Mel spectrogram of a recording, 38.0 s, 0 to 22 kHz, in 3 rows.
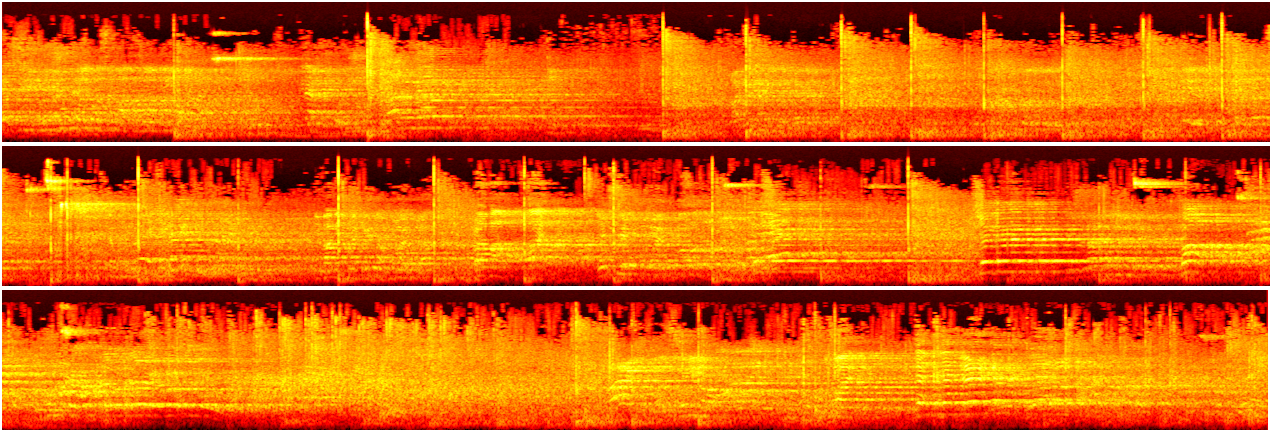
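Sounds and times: basketball bouncing on floor: 0:06.6 - 0:07.6, 0:08.4 - 0:10.0, 0:29.6 - 0:32.4.

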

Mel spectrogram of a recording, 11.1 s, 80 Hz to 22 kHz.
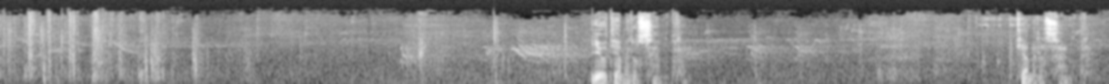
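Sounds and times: faint bird chirps: 0:00.2 - 0:11.0.

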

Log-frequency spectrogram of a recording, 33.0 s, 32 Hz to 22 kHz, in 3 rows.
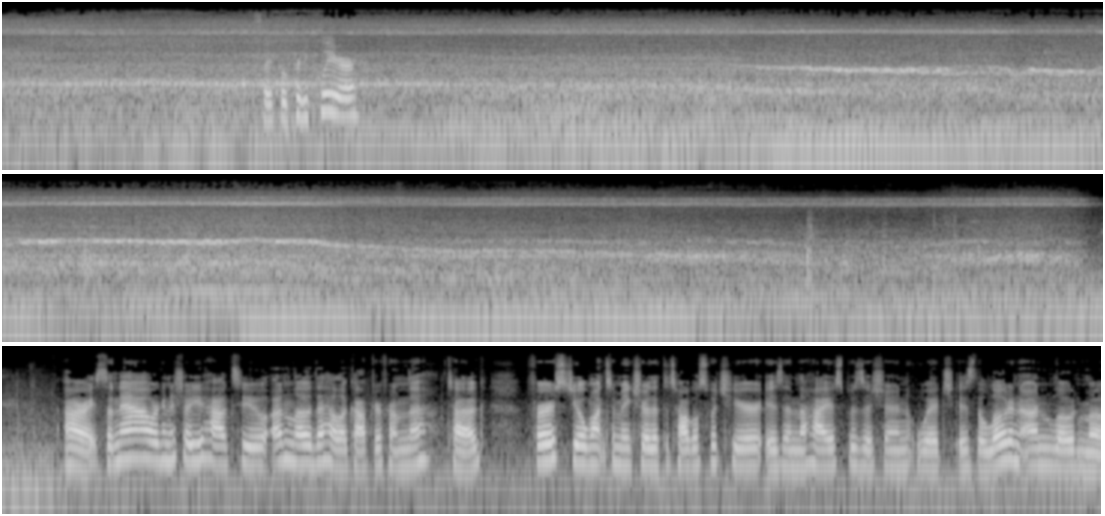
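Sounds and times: electric motor hum and whine: 0:00.0 - 0:22.7.

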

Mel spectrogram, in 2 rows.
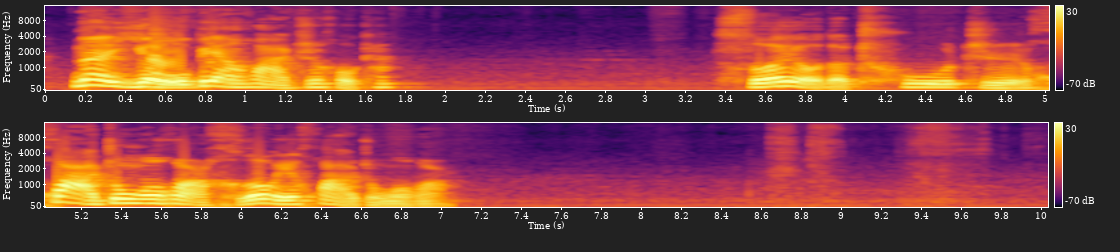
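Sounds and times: faint low hum: 0:00.0 - 0:10.0
ink brush on paper: 0:03.0 - 0:03.3, 0:08.6 - 0:10.0.

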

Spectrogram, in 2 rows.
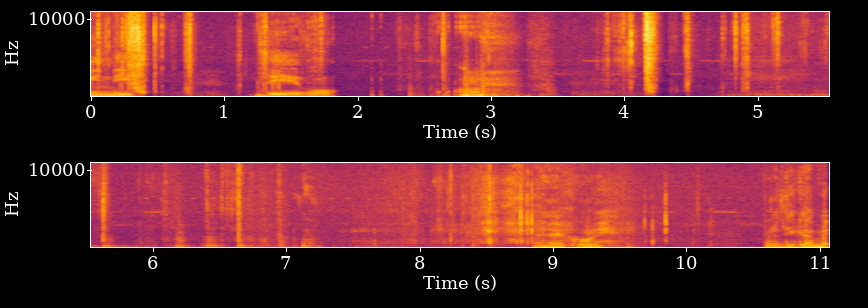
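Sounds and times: adhesive tape ripping: 0:00.0 - 0:01.4, 0:03.9 - 0:05.2
paper crinkling: 0:00.0 - 0:01.4.

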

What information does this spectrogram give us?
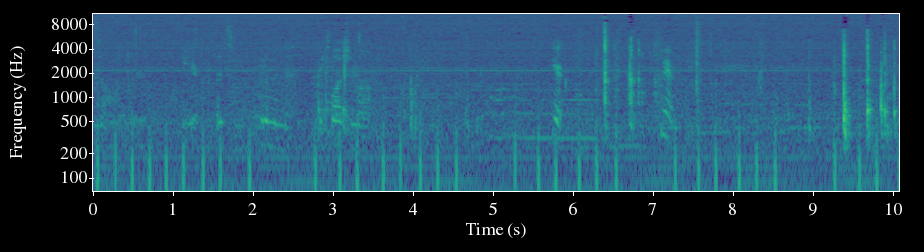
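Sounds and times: steady low ticking: 0:00.0 - 0:10.0.

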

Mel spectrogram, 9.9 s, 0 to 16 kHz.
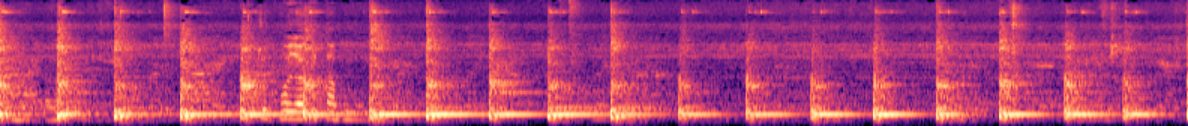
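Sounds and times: steel plate struck rhythmically: 0:00.0 - 0:09.9.

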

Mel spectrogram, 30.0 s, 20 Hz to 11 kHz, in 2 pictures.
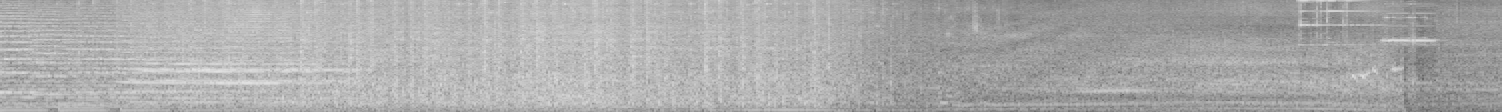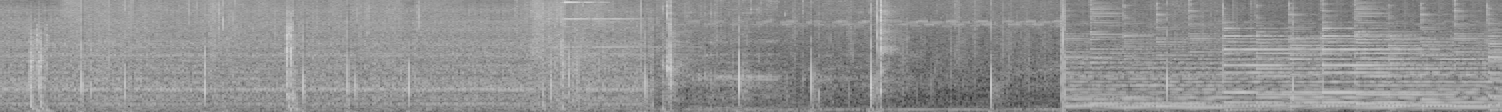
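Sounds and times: music: 0:00.0 - 0:02.2, 0:25.7 - 0:30.0
low drone falling in pitch: 0:00.0 - 0:04.2, 0:09.2 - 0:13.9
loud rumbling noise: 0:00.6 - 0:13.0.

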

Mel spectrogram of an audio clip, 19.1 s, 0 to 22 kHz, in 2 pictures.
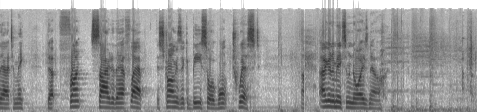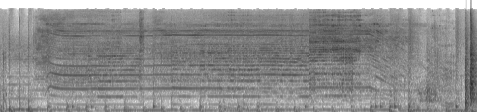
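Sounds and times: rotary tool grinding fiberglass: 0:10.2 - 0:18.5.

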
